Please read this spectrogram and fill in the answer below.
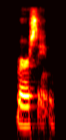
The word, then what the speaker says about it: myrcene: The English pronunciation is... Right. – Myrcene.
